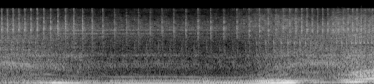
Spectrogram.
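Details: Audi Coupe after an NG-to-AAR engine swap: hard starting, many misfires, and it stalls while driving. Low, lumpy running with irregular stumbles and surging revs instead of an even beat. Clear misfire; cause not yet known.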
